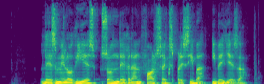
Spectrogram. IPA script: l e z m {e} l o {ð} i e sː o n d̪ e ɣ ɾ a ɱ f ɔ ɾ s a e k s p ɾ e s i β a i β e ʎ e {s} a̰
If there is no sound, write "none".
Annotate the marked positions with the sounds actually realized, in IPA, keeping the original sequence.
e, ð, z

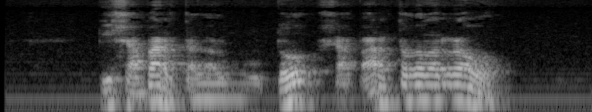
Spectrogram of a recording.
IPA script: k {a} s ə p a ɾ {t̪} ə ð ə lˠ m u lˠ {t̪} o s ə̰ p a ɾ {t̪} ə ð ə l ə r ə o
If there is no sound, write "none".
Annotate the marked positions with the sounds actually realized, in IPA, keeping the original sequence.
i, t̪, t̪, t̪

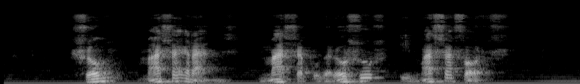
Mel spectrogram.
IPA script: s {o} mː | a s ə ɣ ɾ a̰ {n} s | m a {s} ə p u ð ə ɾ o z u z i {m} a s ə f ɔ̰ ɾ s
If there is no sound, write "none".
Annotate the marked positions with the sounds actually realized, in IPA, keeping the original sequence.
o, n, s, m

